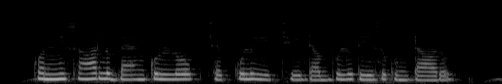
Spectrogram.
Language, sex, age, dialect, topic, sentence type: Telugu, female, 18-24, Southern, banking, statement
